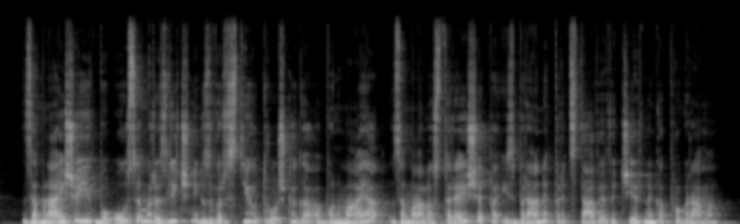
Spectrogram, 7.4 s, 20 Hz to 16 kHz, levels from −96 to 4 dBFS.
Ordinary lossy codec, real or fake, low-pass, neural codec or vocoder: none; real; 14.4 kHz; none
